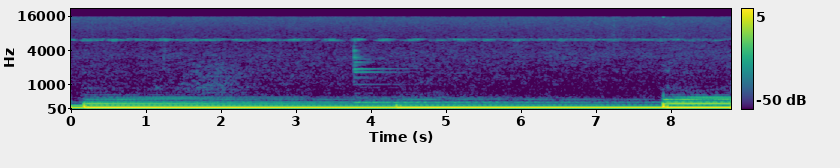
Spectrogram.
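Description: A large gong is struck softly and hums with a deep, steady drone.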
